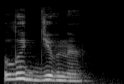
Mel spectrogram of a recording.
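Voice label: "лыддьывны", Komi, female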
